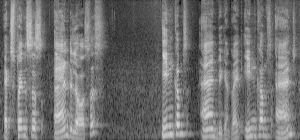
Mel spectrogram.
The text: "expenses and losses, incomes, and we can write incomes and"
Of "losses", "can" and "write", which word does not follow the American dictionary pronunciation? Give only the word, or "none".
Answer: losses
